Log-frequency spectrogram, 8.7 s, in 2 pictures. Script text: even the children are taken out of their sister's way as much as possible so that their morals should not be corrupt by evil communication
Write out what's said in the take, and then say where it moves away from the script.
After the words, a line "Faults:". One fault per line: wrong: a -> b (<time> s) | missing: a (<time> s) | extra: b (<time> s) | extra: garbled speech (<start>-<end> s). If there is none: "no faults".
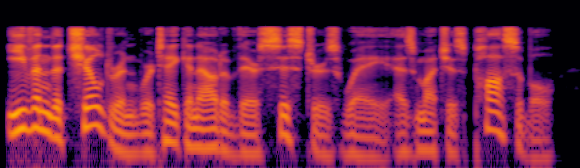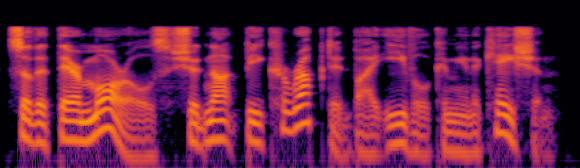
even the children were taken out of their sister's way as much as possible so that their morals should not be corrupted by evil communication
Faults:
wrong: are -> were (1.0 s)
wrong: corrupt -> corrupted (6.3 s)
